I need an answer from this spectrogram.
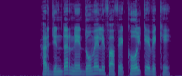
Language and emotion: Punjabi, neutral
